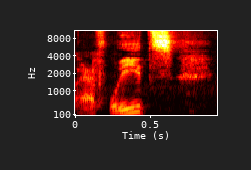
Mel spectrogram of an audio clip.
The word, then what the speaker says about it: athletes: Let me put the emphasis on the right syllable, athletes.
